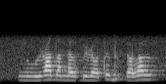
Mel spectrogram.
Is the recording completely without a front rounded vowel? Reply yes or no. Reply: no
